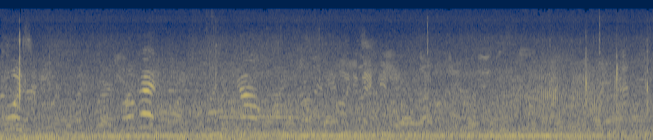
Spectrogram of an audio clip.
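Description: Distant shouts and calls of players across an outdoor football pitch, over a low steady rumble.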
